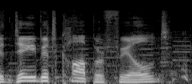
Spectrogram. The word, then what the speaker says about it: David Copperfield: Queremos saludar, es obligado cumplimiento, a la oficina de representación de David Copperfield, gran... ¿Lo he dicho bien, Herrera? Es un... – Sí.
